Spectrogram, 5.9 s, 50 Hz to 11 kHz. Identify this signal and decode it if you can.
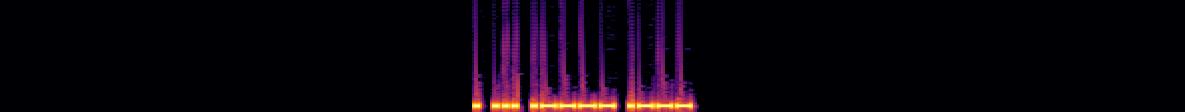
Morse code, heard as a keyed tone, about 53 wpm, 700 Hz. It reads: ES1J
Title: DXCC-100 Call Signs - 4 Characters - Repeated 3x - 50wpm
